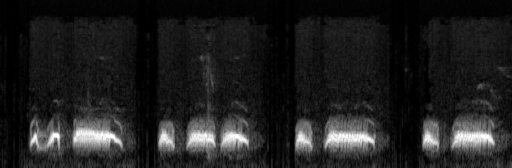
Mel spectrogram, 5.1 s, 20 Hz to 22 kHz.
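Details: Spotted dove decoy used for trapping, dated 1/3/19, giving a stuttering 'cà lăm' coo with two or three opening notes: short wavering notes, then a long steady coo, repeated in four bursts with quiet gaps.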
